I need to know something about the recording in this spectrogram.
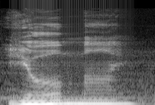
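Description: A man's voice holding one long, low, chant-like tone for nearly two seconds, over soft steady background music.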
